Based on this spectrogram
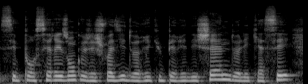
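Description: In a very clean recording with a silent background, a woman talks at a fairly low pitch with fairly even intonation. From Guadeloupe. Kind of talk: interview. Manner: hesitant, many fillers.

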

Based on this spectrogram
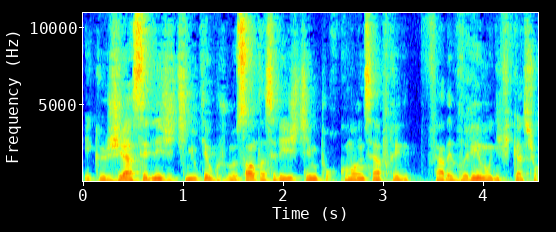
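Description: A somewhat breathy man with a fairly low pitch talks at a very fast pace, using ordinary pitch variation. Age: 40s. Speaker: winemaker. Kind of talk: interview. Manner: halting.

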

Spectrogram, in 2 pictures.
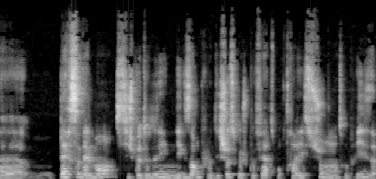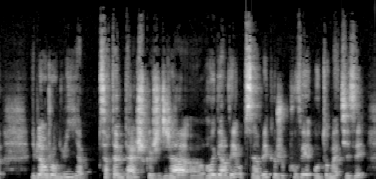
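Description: Fairly even intonation and a fairly quick pace from a woman. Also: fairly high pitch for a woman. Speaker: podcast host, wellbeing coach. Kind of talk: solo podcast monologue. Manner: hesitant with frequent fillers.

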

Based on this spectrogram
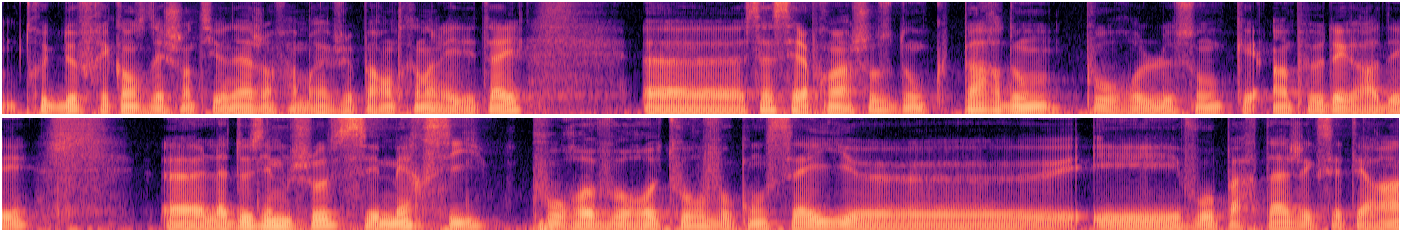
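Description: Over a very clean recording with a silent background, a man speaks at a fairly slow pace in a very deep, low voice with a dark, mellow tone and ordinary pitch variation. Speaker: podcast host. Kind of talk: casual chat.

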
